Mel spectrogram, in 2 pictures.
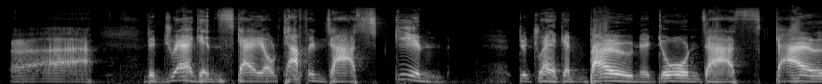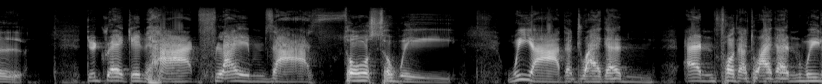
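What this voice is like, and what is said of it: Performed kobold creature character voice. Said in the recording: “your best kobold impression ... your best kobold”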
